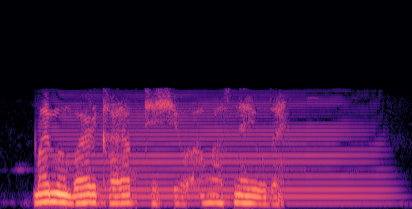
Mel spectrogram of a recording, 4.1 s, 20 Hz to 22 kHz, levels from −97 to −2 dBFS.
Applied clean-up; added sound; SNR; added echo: none; Wind instrument, woodwind instrument; 14 dB; none.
